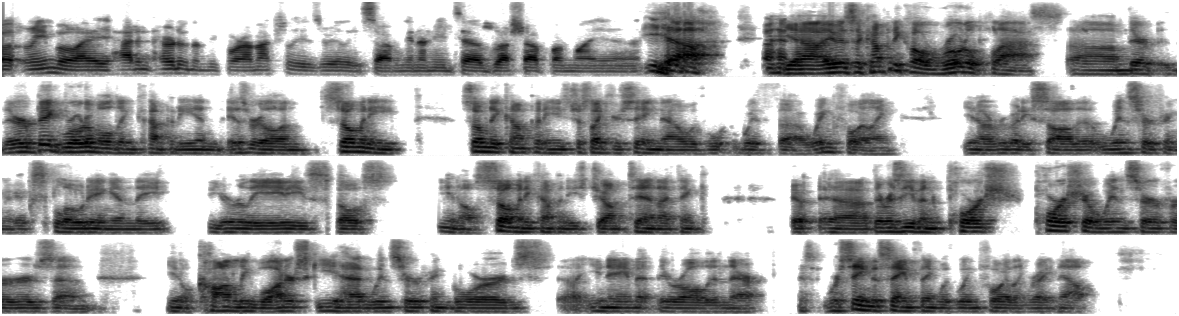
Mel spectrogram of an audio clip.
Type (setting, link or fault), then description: link, video call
